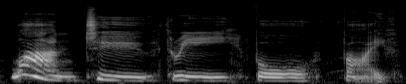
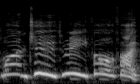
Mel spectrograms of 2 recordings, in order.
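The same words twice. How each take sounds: First: The numbers are counted slowly. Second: The numbers are counted fast.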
